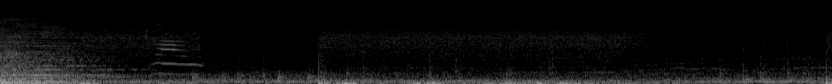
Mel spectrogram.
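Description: A cat in the Murdered: Soul Suspect video game gives a short meow near the start, followed by quiet game ambience with faint hissing noise and scattered soft clicks.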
